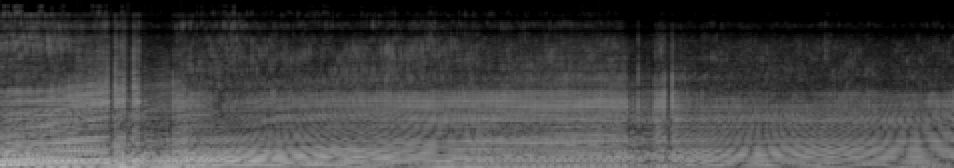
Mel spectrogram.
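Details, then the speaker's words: Drag car with tunable fuel map, lean and rich spots at part throttle: loud hunting and surging, pitch wandering without settling at idle; erratic running caused by the unplugged engine coolant temperature sensor. "This is why it was acting crazy. Engine coolant temp. The switch coming hooked."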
